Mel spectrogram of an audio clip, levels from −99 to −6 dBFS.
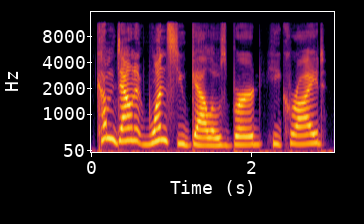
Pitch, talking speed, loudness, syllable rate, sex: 245 Hz, 180 wpm, -17 LUFS, 3.6 syllables/s, female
